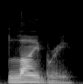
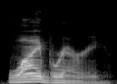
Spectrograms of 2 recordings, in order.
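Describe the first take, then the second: First: It is said in a British accent. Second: It is said in an American accent. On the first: "the second time I say them, I'll say them in a British accent" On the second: "the first time I say them, I'm going to say them in an American accent"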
